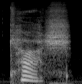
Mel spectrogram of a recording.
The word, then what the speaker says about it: cache: Cash. So, maybe you didn't. But, I'll show you it as well in the Oxford English Dictionary. So it is, in Britain, pronounced cash.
